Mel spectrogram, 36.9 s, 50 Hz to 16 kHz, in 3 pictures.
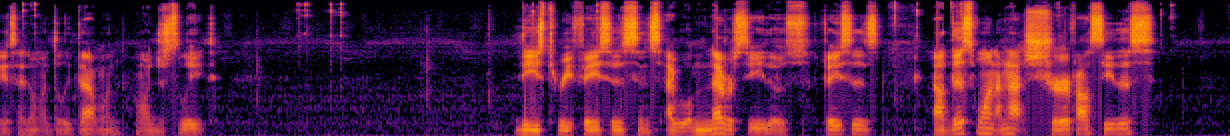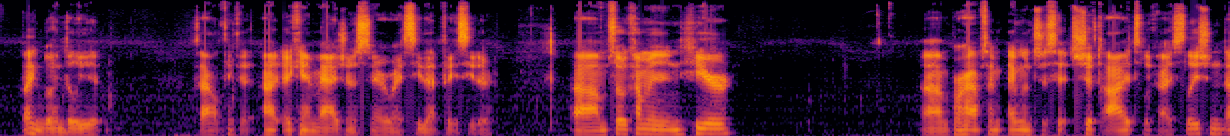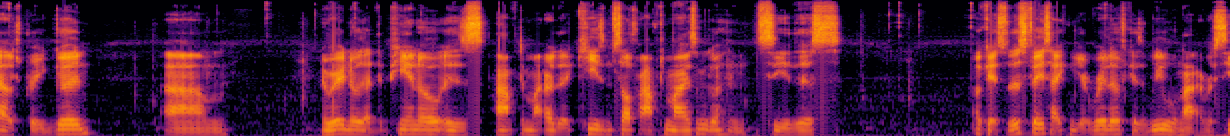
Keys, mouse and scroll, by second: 0.2 ctrl+click, 1.5 click, 2.5 4, 2.9 click, 4.1 3, 5.3 shift+click, 5.9 shift+click, 7.0 Delete, 9.1-9.6 alt+drag, 9.9 alt+middle drag, 10.3-10.6 alt+drag, 11.5 click, 12.7 Delete, 14.7-18.3 alt+drag, 18.5 4, 19.5 5, 20.7 4, 22.9 shift+i, 23.8-24.7 alt+drag, 25.9 shift+i, 26.6-27.3 alt+drag, 27.7 alt+click, 28.4 alt+middle click, 28.7-29.7 alt+drag, 28.9 alt+s, 30.3 click, 30.9 alt+middle click, 31.8 shift+i, 32.8 space, 33.7-34.3 alt+drag, 34.5 3, 34.7 4, 34.9 click, 35.3 3, 35.5 click, 36.6 Delete.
